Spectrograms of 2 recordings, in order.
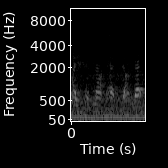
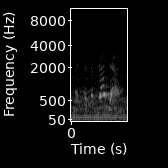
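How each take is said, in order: First: Every word is said fully, without reduction. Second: The words are contracted and reduced, with one key stress. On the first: The speaker calls it wrong. "we don't say" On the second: The speaker calls it right. "We say, ... we're reducing other words"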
